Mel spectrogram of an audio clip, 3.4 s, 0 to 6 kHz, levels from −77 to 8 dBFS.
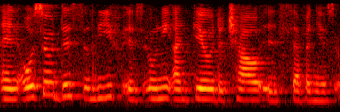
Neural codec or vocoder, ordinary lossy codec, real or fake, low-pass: none; none; real; 5.4 kHz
